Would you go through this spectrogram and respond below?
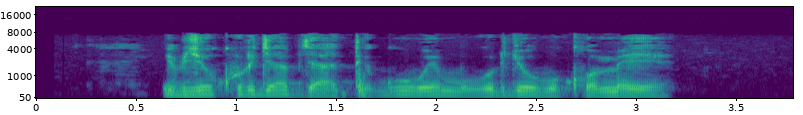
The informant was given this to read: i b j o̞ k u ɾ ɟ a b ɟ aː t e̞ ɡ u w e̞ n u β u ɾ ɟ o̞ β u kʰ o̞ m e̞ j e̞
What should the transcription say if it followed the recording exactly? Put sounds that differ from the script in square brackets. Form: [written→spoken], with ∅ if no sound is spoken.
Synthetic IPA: i b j o̞ k u ɾ ɟ a b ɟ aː t e̞ ɡ u w e̞ [n→m] u β u ɾ ɟ o̞ β u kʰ o̞ m e̞ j e̞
